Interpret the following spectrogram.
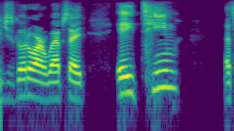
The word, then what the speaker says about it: Atiim: you can literally just go to our website a team that's how it's pronounced a team like Nintendo Wii with two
